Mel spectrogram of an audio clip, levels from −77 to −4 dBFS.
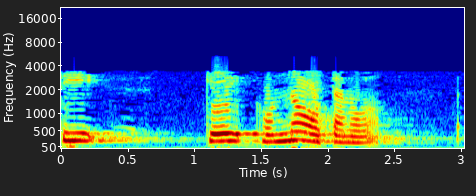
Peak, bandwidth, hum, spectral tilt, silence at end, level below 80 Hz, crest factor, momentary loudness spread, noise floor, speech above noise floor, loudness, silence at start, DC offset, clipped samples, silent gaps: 0 dBFS; 4.1 kHz; none; -11 dB/octave; 0.45 s; -38 dBFS; 10 dB; 17 LU; -36 dBFS; 28 dB; -9 LUFS; 0 s; 0.5%; 0.8%; none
